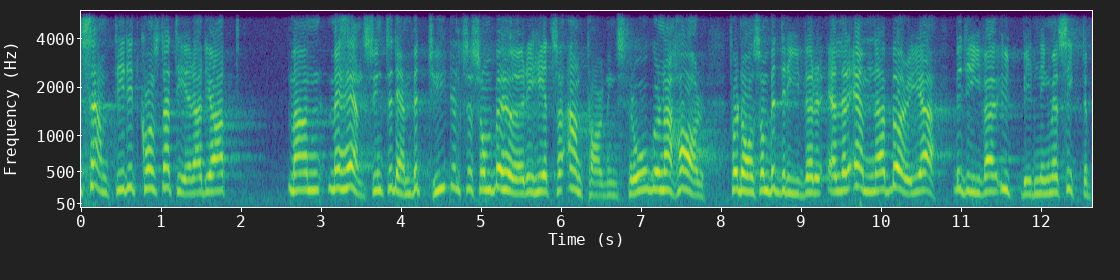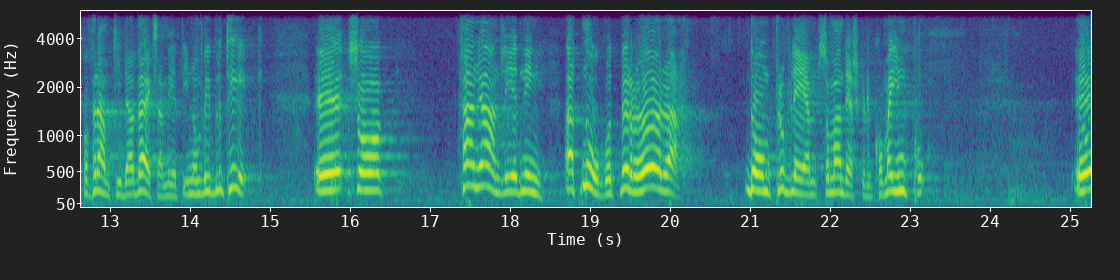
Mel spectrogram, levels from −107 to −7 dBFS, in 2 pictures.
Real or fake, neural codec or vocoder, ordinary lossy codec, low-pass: real; none; Opus, 64 kbps; 5.4 kHz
